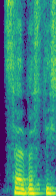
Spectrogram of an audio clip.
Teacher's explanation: Sərbəstlik sözü isə sərbəstlik kimi tələffüz olunur. Deməli, burda səs düşmü baş verir. T samiti düşür. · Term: səs düşümü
